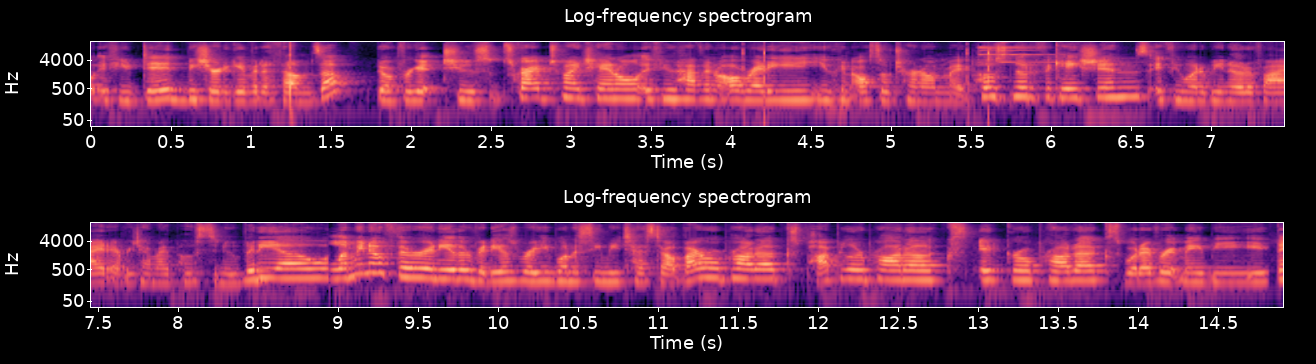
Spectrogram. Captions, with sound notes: If you did, be sure to give it a thumbs up. Don't forget to subscribe to my channel if you haven't already. (mouse clicking) You can also turn on my post notifications (bell dings) if you wanna be notified every time I post a new video. Let me know if there are any other videos where you wanna see me test out viral products, popular products, it girl products, whatever it may be.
